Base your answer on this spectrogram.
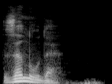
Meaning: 1. bore, spoilsport, pain in the ass 2. nerd
- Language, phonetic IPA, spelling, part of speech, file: Russian, [zɐˈnudə], зануда, noun, Ru-зануда.ogg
